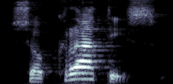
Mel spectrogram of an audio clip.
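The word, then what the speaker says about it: Σωκράτης: be reading later this year so craw T's Sokratis that's the Greek philosopher Socrates the next is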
